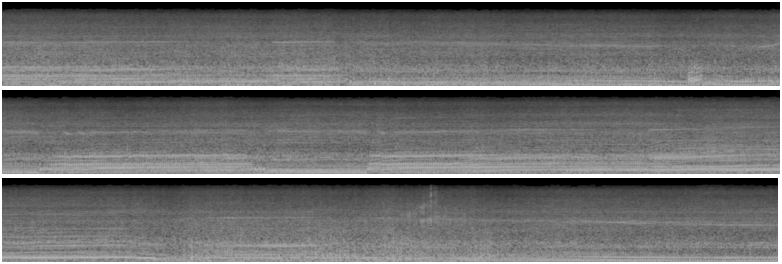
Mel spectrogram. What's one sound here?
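Wind rushes steadily past the rider.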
